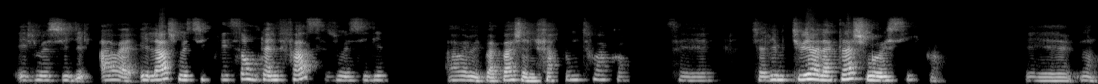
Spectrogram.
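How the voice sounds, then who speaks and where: In an ordinary speaking voice, a woman at medium pitch talks at a fairly slow pace with fairly even intonation and big swings in loudness. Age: 60s. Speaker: guest speaker on family healing. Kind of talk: casual interview chat. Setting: livestream.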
